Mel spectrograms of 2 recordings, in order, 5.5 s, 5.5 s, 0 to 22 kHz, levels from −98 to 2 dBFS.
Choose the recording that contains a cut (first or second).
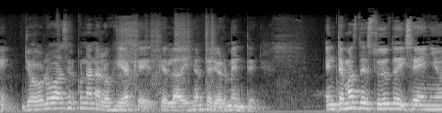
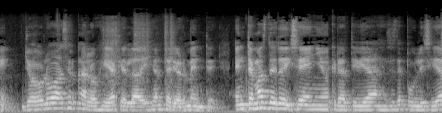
second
